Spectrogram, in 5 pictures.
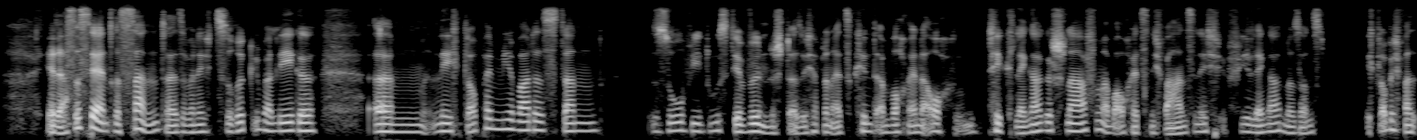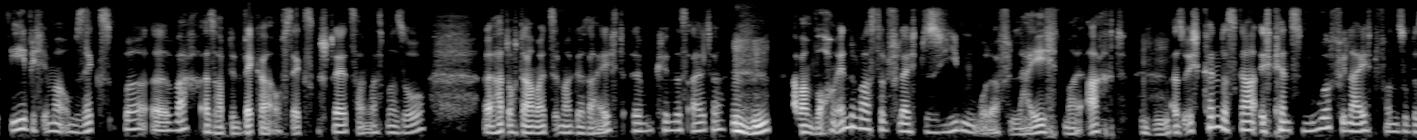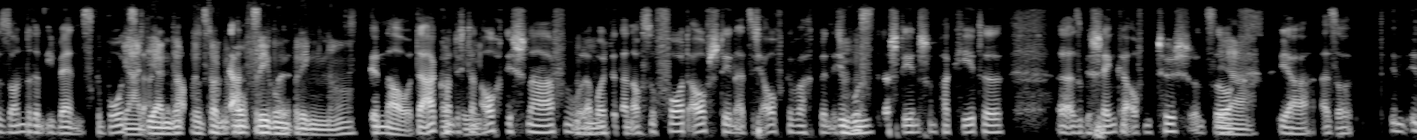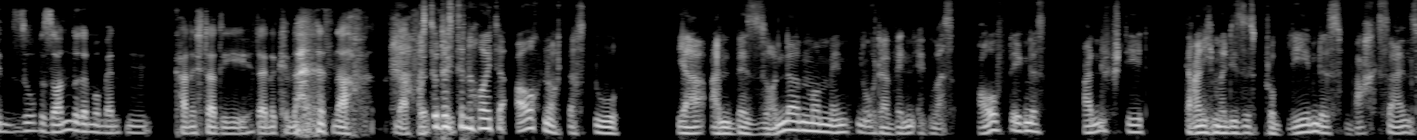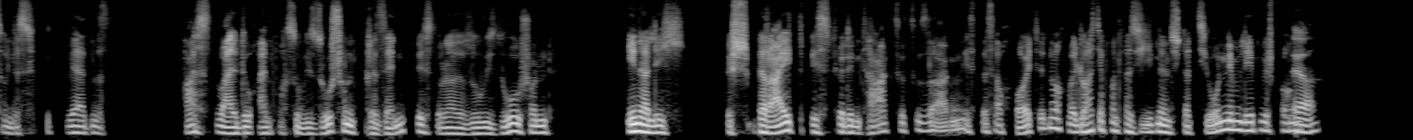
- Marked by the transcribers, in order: stressed: "nur"; laughing while speaking: "Kinder nach"; chuckle
- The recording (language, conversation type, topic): German, podcast, Was hilft dir, morgens wach und fit zu werden?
